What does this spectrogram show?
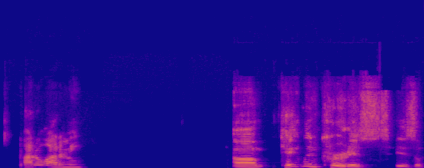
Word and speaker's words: Potawatomi: make sure of something pronunciation is your nation potawatomi yeah good job potawatomi um caitlyn curtis is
